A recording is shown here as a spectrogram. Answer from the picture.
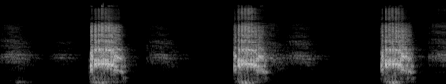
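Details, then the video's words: Crane calls: three strong, rough, trumpeting notes spaced about one and a half seconds apart, each followed by quieter trailing calls. "crane birds sound"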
